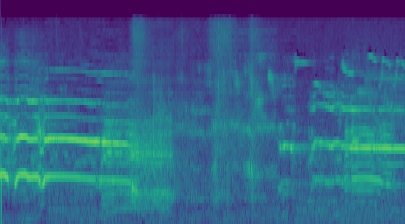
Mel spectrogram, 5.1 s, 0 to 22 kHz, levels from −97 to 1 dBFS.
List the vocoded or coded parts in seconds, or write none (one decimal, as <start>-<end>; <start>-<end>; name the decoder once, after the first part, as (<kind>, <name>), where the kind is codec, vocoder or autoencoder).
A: 0.0-0.6 (codec, SNAC); 1.2-3.7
